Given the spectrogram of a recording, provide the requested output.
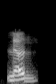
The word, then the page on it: lull: Indian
